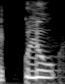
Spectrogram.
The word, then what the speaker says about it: clue: ठीक है, फिर देखिए दोस्तों यहाँ पे CL है, तो CL को क्लॉ लिखिएगा, UE है तो इसका उच्चारण यू के रूप में करेंगे, क्लू। CLUE, क्लू हो गया ना जी।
